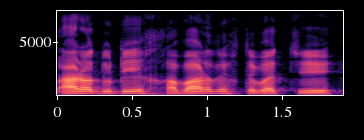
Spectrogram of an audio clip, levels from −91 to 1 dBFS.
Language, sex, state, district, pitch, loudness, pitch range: Bengali, male, Assam, Hailakandi, 160 Hz, -19 LUFS, 145-170 Hz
